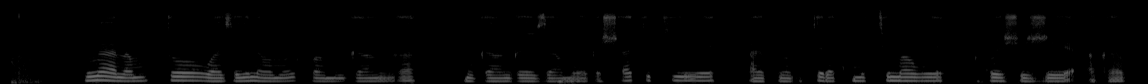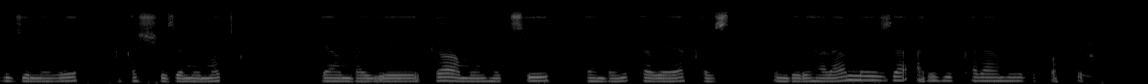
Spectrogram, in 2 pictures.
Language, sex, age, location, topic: Kinyarwanda, female, 18-24, Kigali, health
